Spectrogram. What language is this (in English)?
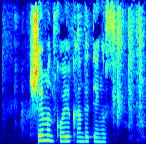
Mari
